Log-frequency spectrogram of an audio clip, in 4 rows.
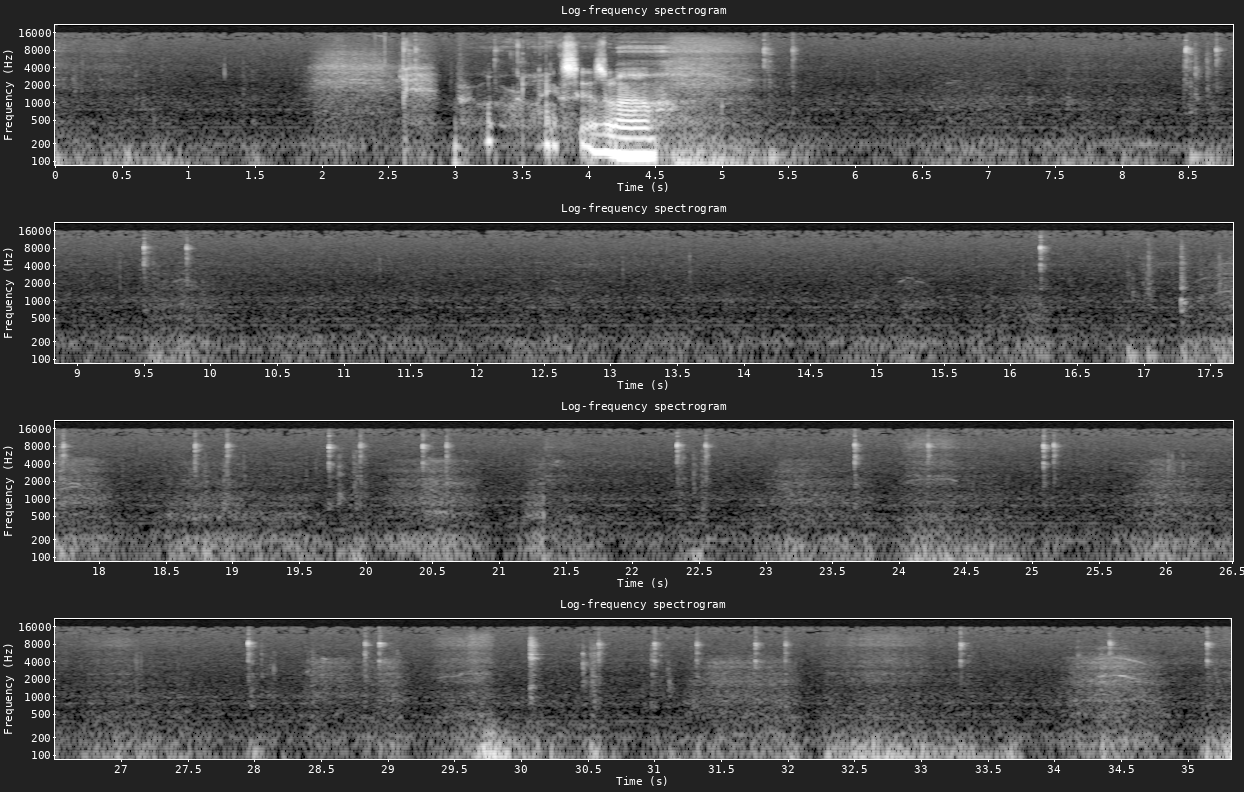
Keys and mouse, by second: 2.6 super+click, 3.3-5.2 super+drag, 5.5-8.4 super+drag, 8.7 alt+super+click, 9.8-16.2 super+drag, 16.8 super+3, 17.7-18.7 alt+super+drag, 18.9 super+click, 19.9 alt+super+click, 20.6-22.3 super+drag, 22.5-23.6 alt+super+drag, 24.2 super+click, 25.1-27.9 super+drag, 28.8 super+click, 30.5 super+b, 30.6 super+click, 31.3 super+click, 31.9-33.3 super+drag, 34.3 super+b, 34.3 click.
